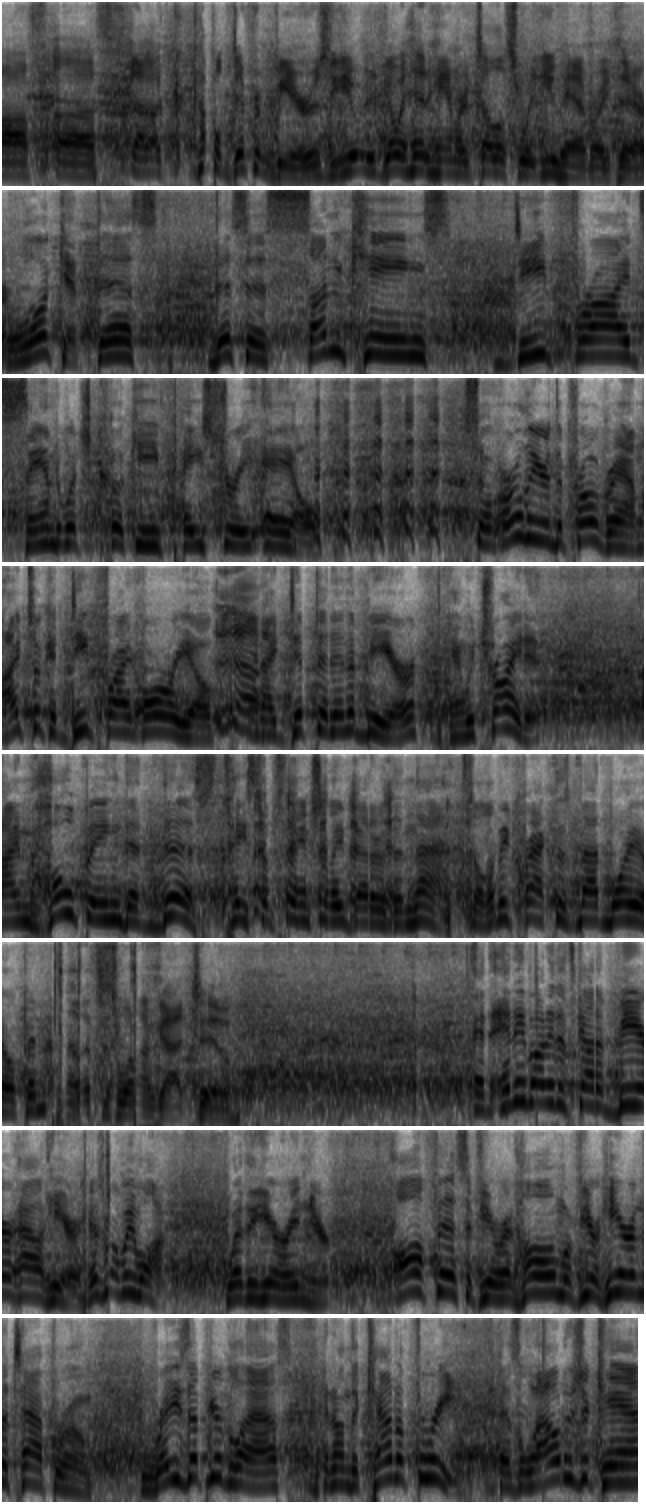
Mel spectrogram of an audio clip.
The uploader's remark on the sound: LIVE at the Indiana State Fairgrounds Tap Room!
